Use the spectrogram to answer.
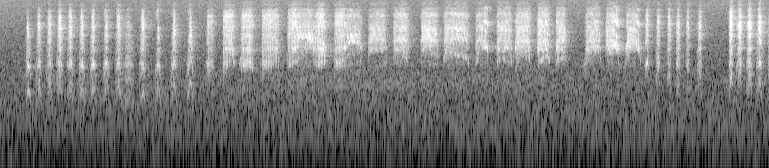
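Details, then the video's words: Lyrebird singing: a fast run of sharp, bright, rattling notes delivered in quick repeated bursts with brief pauses, high-pitched throughout, over a steady low background hiss. "lyrebird birds just amazing singing"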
